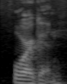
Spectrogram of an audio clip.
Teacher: That last syllable sounds like gun because it's unstressed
